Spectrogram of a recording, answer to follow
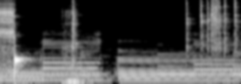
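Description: Intro-animation sound effects over background music of held notes: a sharp pop just after the start, then a softer low thump under a second in.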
